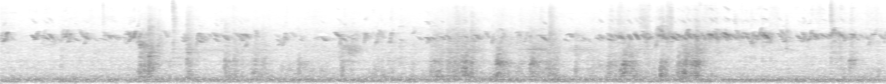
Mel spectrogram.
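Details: Thirsty baby chicks chirping for drinking water; rapid high peeps run nonstop, mixed with clicks and knocks of handling and a steady low hum.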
